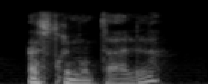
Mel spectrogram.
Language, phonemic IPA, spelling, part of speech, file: French, /ɛ̃s.tʁy.mɑ̃.tal/, instrumental, adjective / noun, Instrumental-FR.ogg
- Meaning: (adjective) instrumental; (noun) instrumental case, instrumental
